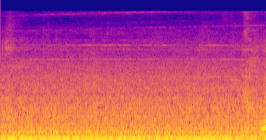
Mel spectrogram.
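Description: Heavy truck driving, heard inside the cab: a steady low rumble of engine and road noise.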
